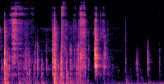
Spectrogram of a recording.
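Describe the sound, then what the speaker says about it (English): Wax crayons are handled and broken apart at close range, a series of crisp snaps and small clicking, rustling sounds in irregular bursts, with no talking. "I'm just going to take the paper off of these and then break them up."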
